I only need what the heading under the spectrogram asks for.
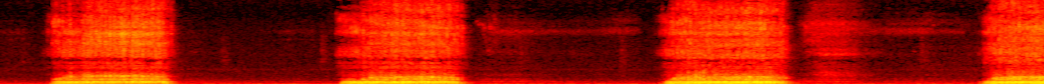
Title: Indian man snoring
